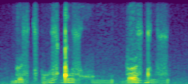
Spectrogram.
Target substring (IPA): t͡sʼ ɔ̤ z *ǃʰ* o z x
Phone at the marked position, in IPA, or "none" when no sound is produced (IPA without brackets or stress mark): ɡ͡ǃ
